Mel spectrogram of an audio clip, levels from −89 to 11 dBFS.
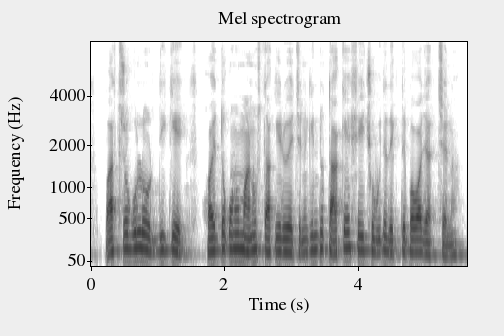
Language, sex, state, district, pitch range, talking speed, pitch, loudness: Bengali, male, West Bengal, North 24 Parganas, 125-150 Hz, 170 wpm, 130 Hz, -22 LUFS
